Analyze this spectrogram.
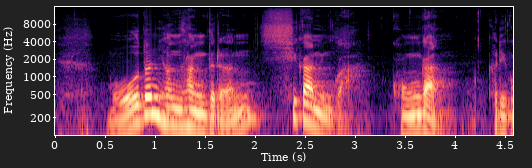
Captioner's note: speaking Korean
